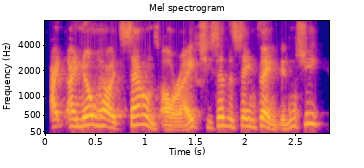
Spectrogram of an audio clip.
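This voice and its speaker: An actor playing a rattled, defensive man giving halting, emphatic testimony in a dramatic staged reading. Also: sits high, very animated, slightly rough, heavily acted. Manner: halting, emphatic, repeats himself. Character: rattled, defensive man testifying about an eerie deer encounter.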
